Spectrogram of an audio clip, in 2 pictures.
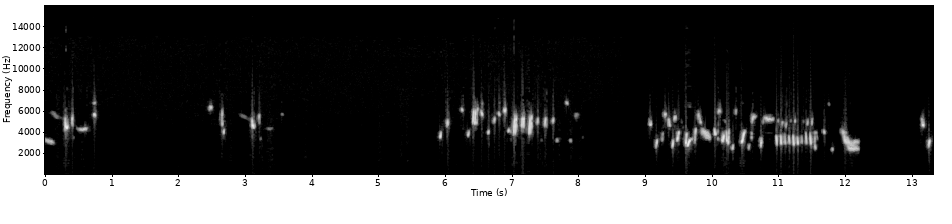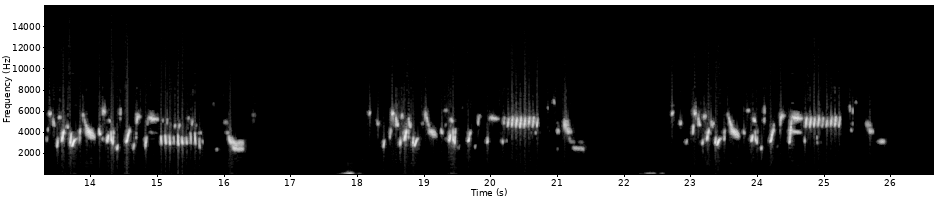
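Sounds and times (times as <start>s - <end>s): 
European goldfinch song: 0.0s - 0.8s, 2.4s - 3.6s, 5.9s - 8.1s, 9.0s - 12.3s, 13.2s - 16.5s, 17.8s - 21.5s, 22.7s - 26.0s.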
